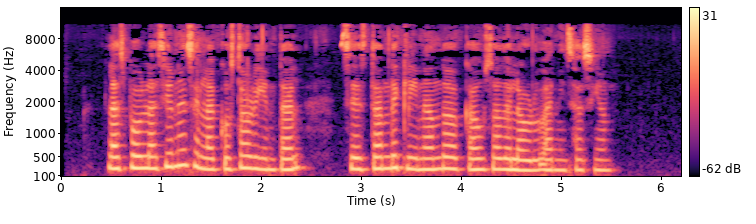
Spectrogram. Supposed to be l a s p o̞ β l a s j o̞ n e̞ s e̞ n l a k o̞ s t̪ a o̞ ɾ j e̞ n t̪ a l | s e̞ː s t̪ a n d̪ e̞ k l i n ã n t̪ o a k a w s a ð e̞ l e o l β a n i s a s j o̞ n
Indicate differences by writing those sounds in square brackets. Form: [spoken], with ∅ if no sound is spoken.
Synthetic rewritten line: l a s p o̞ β l a s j o̞ n e̞ s e̞ n l a k o̞ s t̪ a o̞ ɾ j e̞ n t̪ a l | s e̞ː s t̪ a n d̪ e̞ k l i n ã n [d̪] o a k a w s a ð e̞ l [a] o [ɾ] β a n i s a s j o̞ n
